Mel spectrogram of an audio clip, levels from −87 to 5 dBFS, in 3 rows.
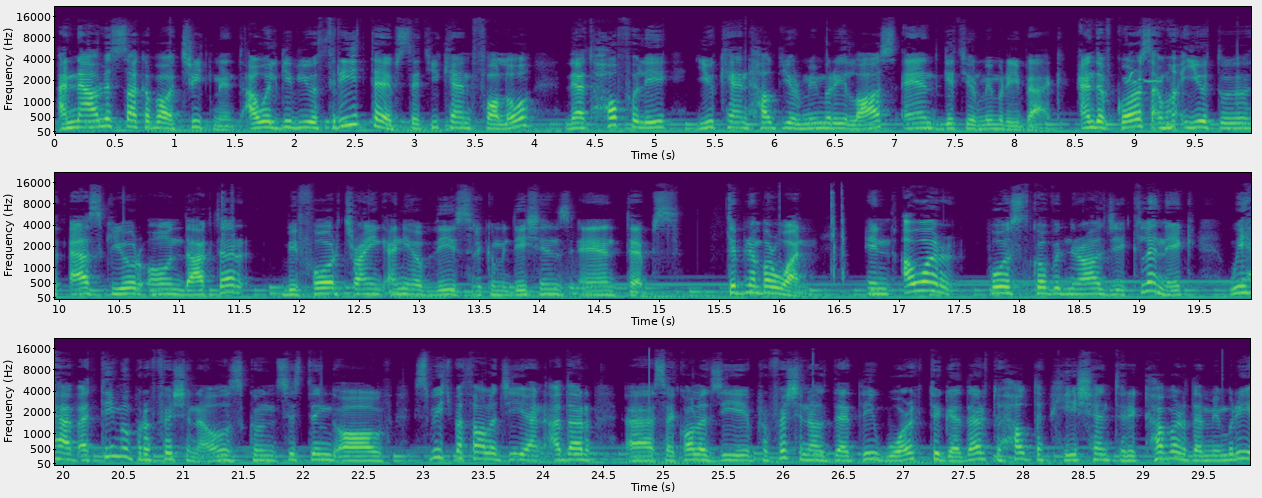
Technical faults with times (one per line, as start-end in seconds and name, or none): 0.27-29.65 word clock ticks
